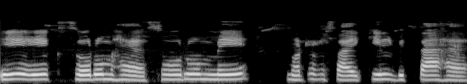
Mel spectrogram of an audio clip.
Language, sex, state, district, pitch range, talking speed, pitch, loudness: Hindi, female, Bihar, Kishanganj, 215-235 Hz, 115 wpm, 230 Hz, -14 LUFS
